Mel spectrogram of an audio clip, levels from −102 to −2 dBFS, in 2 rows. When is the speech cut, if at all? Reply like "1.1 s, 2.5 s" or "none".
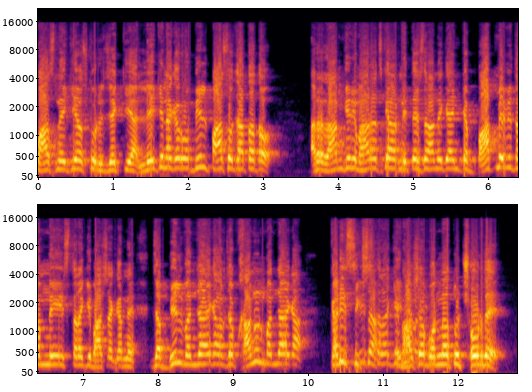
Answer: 11.1 s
